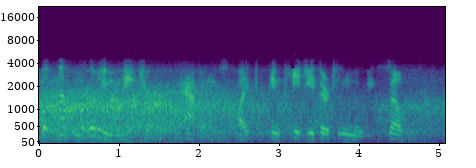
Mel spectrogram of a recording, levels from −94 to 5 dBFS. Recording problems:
phone-call audio; poor line; nothing above 3.5 kHz
traffic noise; loud; throughout; as loud as the speech

